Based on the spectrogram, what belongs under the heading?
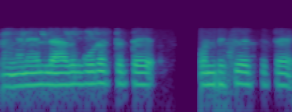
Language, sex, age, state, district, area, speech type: Malayalam, female, 60+, Kerala, Malappuram, rural, conversation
